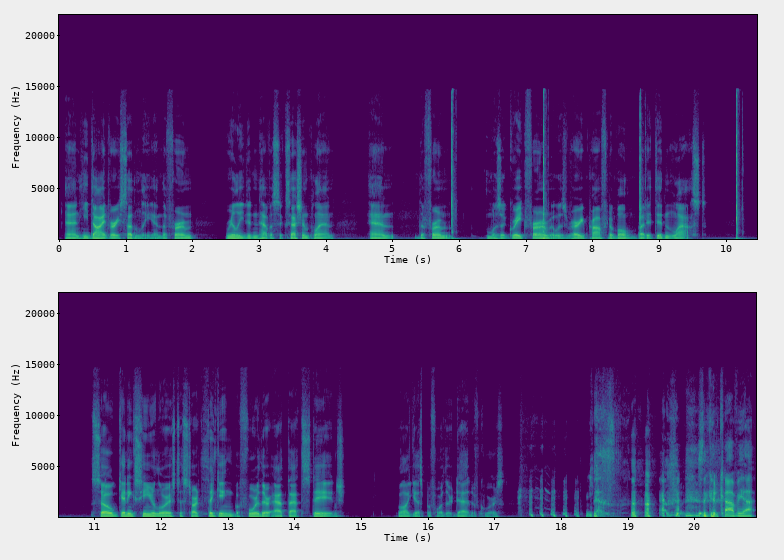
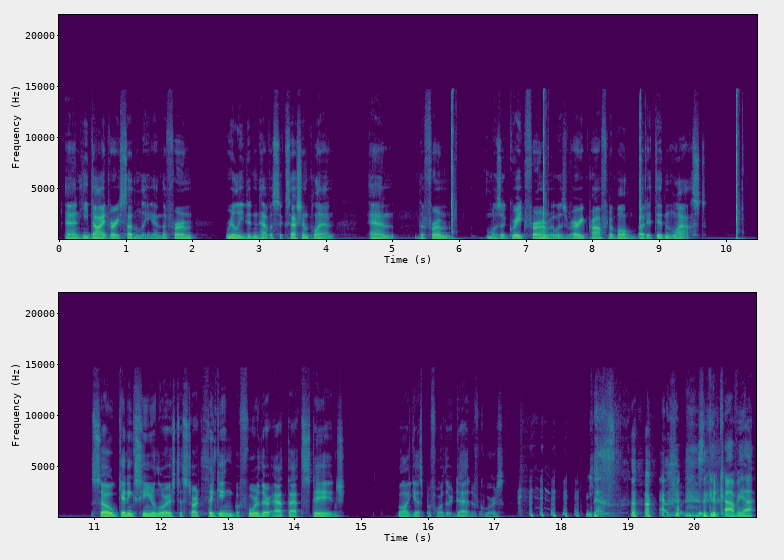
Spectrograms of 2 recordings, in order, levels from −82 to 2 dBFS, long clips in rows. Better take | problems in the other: neither | keyboard typing; noticeable; from 6 to 10 s; peak 4 dB below the speech; the same in both

